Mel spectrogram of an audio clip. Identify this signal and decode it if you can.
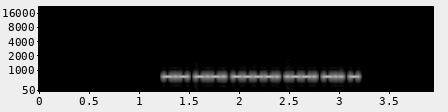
Morse code, heard as a keyed tone, about 46 wpm, 700 Hz. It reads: KC9PDT
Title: USA Call Signs - 6 Characters - 2x Character Spacing - 45wpm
